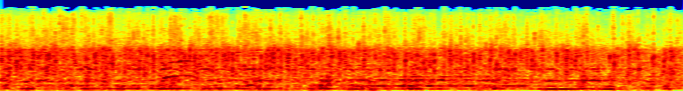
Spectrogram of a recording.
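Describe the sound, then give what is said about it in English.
An audience at a comedy show claps steadily and loudly for several seconds as comedian John Roy is introduced, a dense, even wash of applause with faint voices mixed underneath. “Guys, give it up for John. Come on.”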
